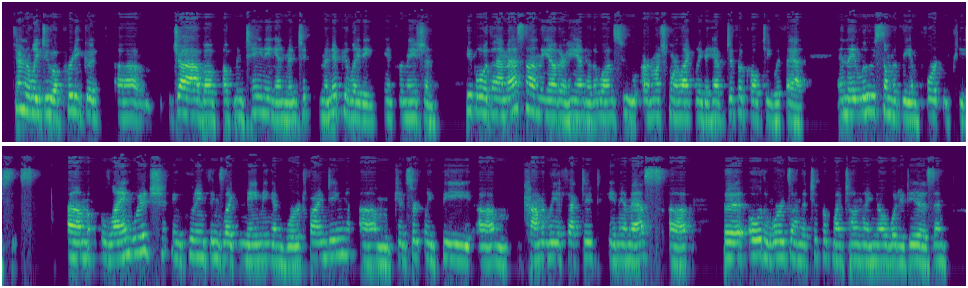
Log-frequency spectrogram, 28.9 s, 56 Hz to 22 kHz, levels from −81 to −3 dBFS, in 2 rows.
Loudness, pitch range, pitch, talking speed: -26 LUFS, 155-185 Hz, 165 Hz, 160 wpm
